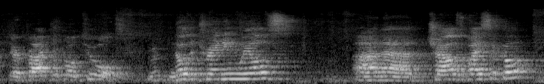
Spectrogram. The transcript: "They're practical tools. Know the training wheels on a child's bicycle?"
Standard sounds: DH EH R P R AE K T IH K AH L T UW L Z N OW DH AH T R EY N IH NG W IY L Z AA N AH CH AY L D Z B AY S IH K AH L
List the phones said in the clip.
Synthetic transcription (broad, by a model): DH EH R P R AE K T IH K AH L T UW L Z N OW DH AH T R EY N IH NG W IY L Z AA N AH CH AY L D Z B AY S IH K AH L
